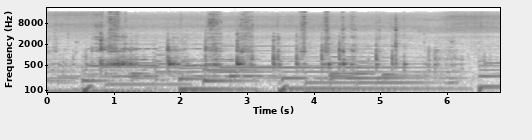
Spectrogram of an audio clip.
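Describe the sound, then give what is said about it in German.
Stirring and sizzling as cut cabbage leaves and zucchini pieces cook in a pan with softened onion: many sharp scraping strokes at an uneven pace over steady frying hiss, with sustained background music throughout. “Jetzt geben wir noch die Kohlblätter, die geschnittenen, und die Zucchini-Stückchen dazu.”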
